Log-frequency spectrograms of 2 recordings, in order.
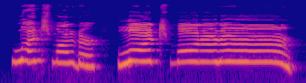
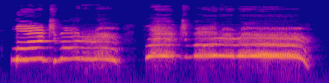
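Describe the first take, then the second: First: High, loud call, second one stretched; crying out a warning. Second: Very high, straining alarm shout; crying even more loudly. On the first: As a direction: raise the alarm, stretching the repeat. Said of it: "he cried". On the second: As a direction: shriek the warning, drawing out the repeat. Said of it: "He cried even more loudly". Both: A narrator's reading.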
